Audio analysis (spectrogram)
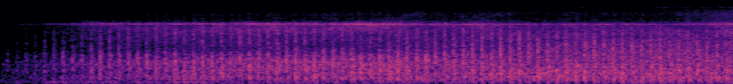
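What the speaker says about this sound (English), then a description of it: "Choppers are hovering over the brigade headquarters here in Nowshera" Military helicopters hovering over an army brigade headquarters in Nowshera, a loud, steady rotor thrum with rapid rhythmic chopping that fills the whole stretch without pause.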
